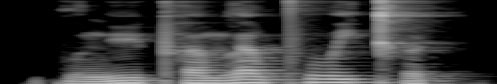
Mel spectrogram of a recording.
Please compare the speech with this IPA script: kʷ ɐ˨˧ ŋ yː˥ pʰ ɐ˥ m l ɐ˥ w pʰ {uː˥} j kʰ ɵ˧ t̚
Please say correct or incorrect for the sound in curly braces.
correct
